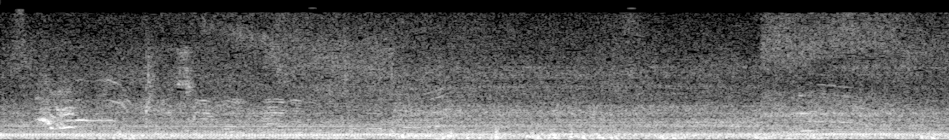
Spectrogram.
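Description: A boat motor drones steadily, a continuous low hum with rushing water and wind noise layered over it, holding an even loudness throughout, while a six-year-old girl drives the boat.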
